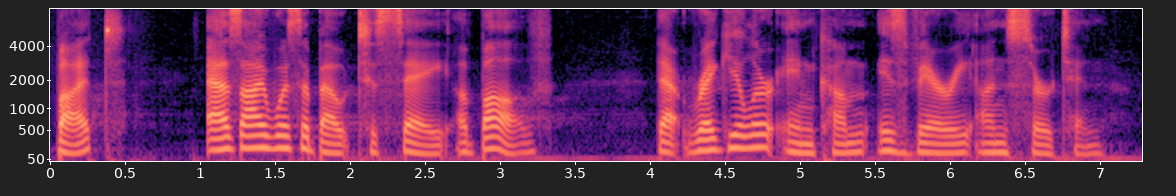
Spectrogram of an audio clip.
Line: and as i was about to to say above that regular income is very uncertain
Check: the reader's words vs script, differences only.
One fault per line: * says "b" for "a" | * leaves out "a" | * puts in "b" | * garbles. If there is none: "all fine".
* says "but" for "and"
* leaves out "to"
